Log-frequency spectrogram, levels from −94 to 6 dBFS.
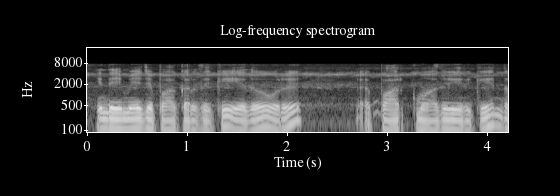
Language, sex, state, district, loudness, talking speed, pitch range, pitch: Tamil, male, Tamil Nadu, Nilgiris, -16 LUFS, 130 wpm, 95-105 Hz, 100 Hz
